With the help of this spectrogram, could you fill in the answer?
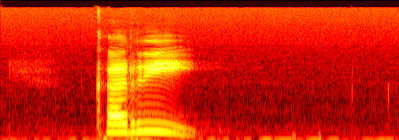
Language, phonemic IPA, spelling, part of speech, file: Tamil, /kɐriː/, கறி, verb / noun, Ta-கறி.ogg
- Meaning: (verb) to chew; eat by biting or nibbling; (noun) 1. curry 2. thick sauce 3. vegetables 4. meat 5. pepper (Piper nigrum); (verb) to be saltish to taste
